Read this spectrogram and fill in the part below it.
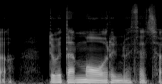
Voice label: "mor", Welsh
